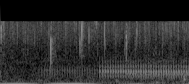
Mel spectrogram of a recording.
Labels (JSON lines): {"label": "biophony, croak", "recorder": "SoundTrap 500"}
